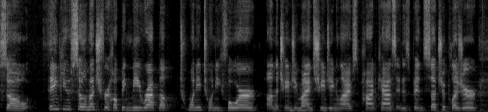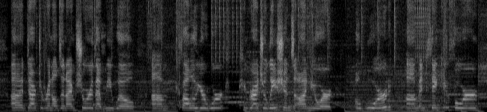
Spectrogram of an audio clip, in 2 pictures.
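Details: Adult woman speaking; normal speech.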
